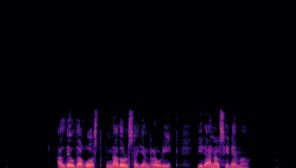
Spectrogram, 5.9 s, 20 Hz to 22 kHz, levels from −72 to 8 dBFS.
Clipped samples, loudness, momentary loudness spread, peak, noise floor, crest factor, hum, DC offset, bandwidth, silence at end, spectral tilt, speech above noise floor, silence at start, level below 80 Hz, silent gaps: under 0.1%; -24 LUFS; 13 LU; -8 dBFS; -85 dBFS; 18 dB; none; under 0.1%; 8 kHz; 0.95 s; -5.5 dB/octave; 61 dB; 1.15 s; -60 dBFS; none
